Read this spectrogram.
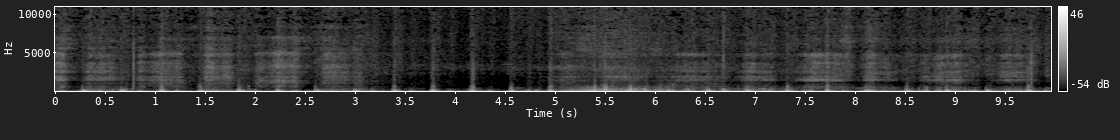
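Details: Fast heartbeat (tachycardia) with heavy breathing sounds.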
